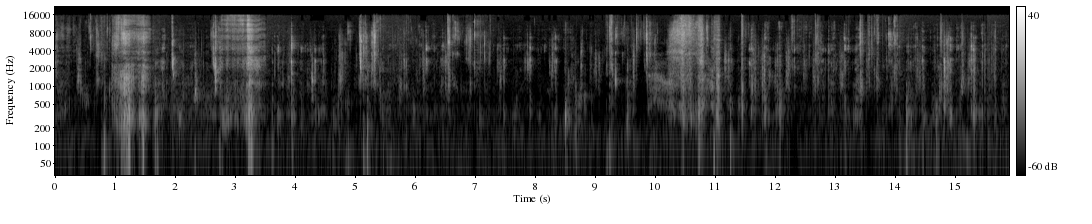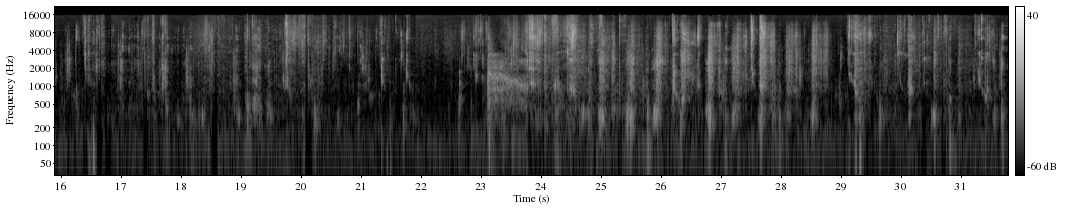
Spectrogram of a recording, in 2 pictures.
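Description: Close-miked eating: chewing of spicy fried noodles with many wet mouth clicks and crunchy bites, and longer noisy stretches of slurping about ten seconds in and again a little past twenty seconds.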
